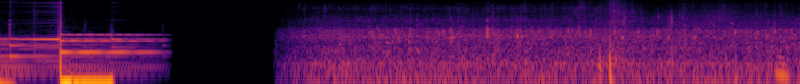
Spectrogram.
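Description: The last chiming notes of a station jingle, a short gap, then a steady rush of floodwater running across a street from a burst pipe.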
